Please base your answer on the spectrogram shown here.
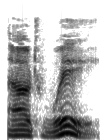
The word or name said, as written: outweigh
